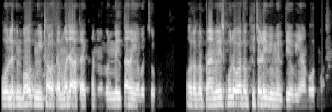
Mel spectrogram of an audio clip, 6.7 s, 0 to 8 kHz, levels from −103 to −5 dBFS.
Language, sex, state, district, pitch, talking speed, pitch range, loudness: Hindi, male, Uttar Pradesh, Gorakhpur, 130 Hz, 270 wpm, 120-140 Hz, -13 LUFS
